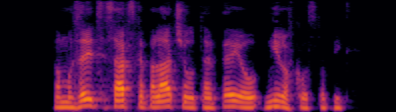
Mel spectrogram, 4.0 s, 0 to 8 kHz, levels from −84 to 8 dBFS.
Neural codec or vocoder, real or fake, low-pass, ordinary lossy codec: codec, 16 kHz, 1 kbps, X-Codec, WavLM features, trained on Multilingual LibriSpeech; fake; none; none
